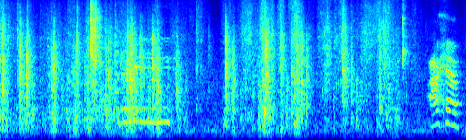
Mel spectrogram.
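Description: Paper and plastic bags rustle and crinkle close by.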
